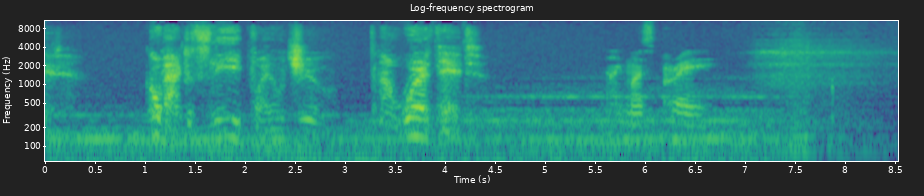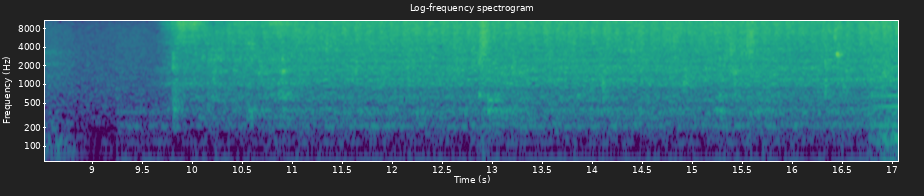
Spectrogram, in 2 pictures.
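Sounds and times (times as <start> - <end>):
tap water running into sink: 9.8 - 16.9.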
